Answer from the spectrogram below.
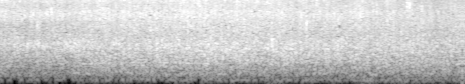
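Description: A crowd claps steadily in sustained, dense applause that holds at a constant loud level, a rain-like wash of many hands with no voices on top, applauding the merits of Buddhist donors at a Vu Lan vegetarian food festival.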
